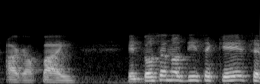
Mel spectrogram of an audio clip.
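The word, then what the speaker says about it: ἀγάπη: Y bueno, usted puede ver ahí donde dice ortografía fonética cuál es la forma correcta de pronunciarlo, que sería agapai. Ya yo lo pronuncié mal, ¿verdad? Cuando dije agape. Así es como se escribe en español, pero la pronunciación correcta es agapai.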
